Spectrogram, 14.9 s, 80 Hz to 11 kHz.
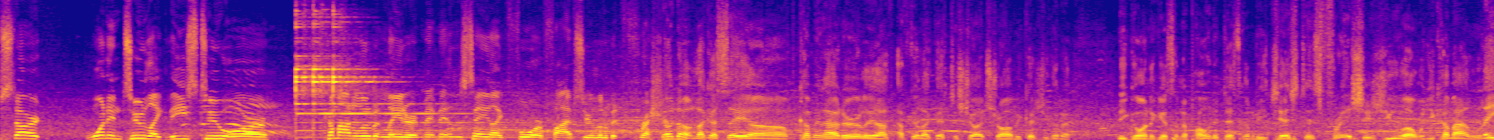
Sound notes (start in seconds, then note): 2.9 bell rings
